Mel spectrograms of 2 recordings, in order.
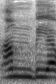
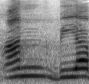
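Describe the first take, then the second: First: An m sound is pronounced before the b. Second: An n sound is pronounced before the b. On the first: The speaker calls it right. "নাকি আম বিয়া বলতে হবে" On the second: The speaker calls it wrong. "এখানে কি আন বিয়া বলবেন"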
